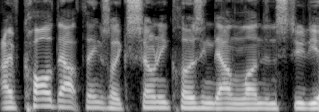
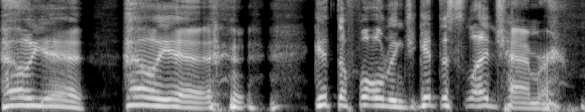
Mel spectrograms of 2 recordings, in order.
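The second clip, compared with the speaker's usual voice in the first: high, eager, hyped put-on voice. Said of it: "Gaming Survivor's like".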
